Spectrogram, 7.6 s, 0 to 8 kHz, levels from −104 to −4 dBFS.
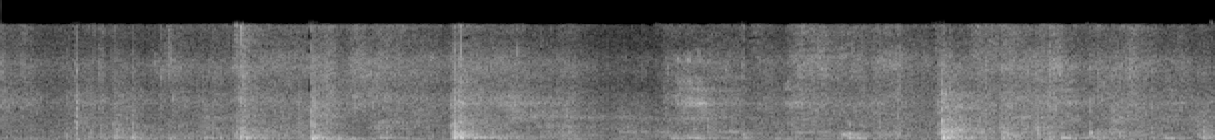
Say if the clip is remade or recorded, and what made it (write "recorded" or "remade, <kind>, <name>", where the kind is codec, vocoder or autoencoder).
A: recorded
